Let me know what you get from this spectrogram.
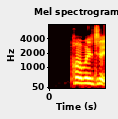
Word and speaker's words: portmanteau: Was it portmanteau? Portmanteau? – Portmanteau, yes.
